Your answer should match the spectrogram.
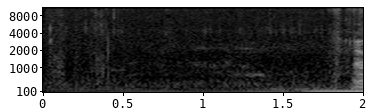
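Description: A low, steady engine hum that grows louder about one and a half seconds in.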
